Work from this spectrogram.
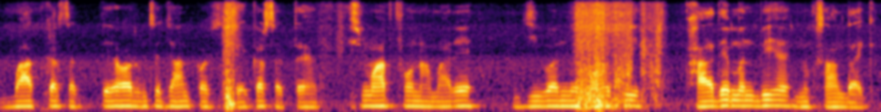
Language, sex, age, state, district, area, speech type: Hindi, male, 18-30, Uttar Pradesh, Sonbhadra, rural, spontaneous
